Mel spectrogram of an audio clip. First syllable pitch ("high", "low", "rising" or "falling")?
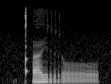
high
